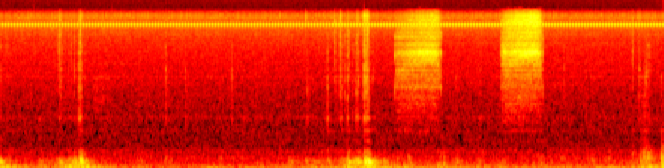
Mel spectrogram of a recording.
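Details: Barn owls at their nest in Cabañeros National Park, Spain, the male delivering a mouse hours after a chick hatched; a pair of rasping, breathy hisses about a second apart, with dull knocks and scraping before them.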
